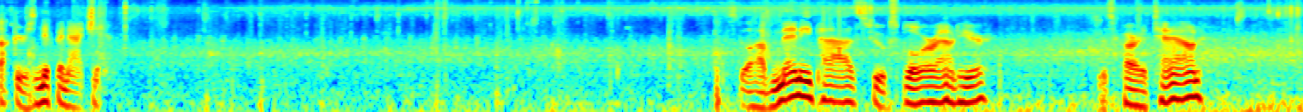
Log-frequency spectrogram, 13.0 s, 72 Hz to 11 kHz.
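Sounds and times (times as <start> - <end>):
footsteps on dirt trail: 0.0 - 13.0.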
